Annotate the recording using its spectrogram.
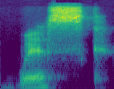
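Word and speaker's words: WSCC: referred to as whisk it's w-s-c-c but it's pronounced whisk like a whisk and that's the image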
